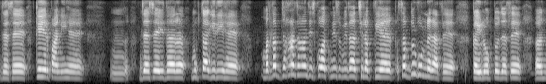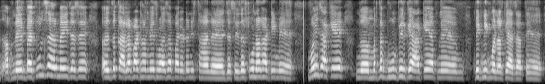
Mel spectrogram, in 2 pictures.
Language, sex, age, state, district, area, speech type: Hindi, female, 45-60, Madhya Pradesh, Betul, urban, spontaneous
